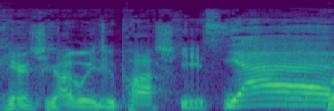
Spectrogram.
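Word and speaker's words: pączki: Like here in Chicago, we do pashkis. Yes. Punchkis. They're pronounced punchkis, which is Polish, and that's just like a fatty donut filled with cream.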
